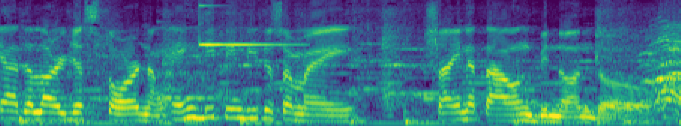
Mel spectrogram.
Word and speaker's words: Eng Bee Tin: So ayan, we are currently at the largest store ng Engditin dito sa may Chinatown Binondo. Na-pronounce ko ba ng tama? Nope! Engditin.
